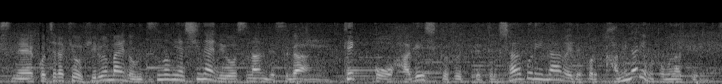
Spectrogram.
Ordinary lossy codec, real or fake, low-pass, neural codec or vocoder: none; real; 7.2 kHz; none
